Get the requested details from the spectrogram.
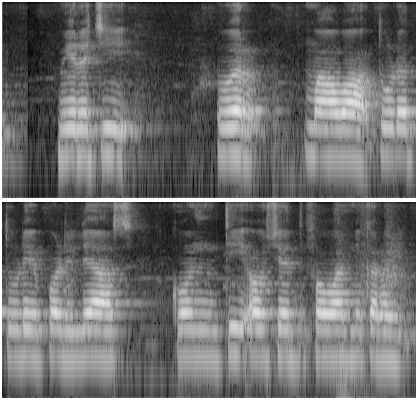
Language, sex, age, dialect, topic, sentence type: Marathi, male, 31-35, Northern Konkan, agriculture, question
